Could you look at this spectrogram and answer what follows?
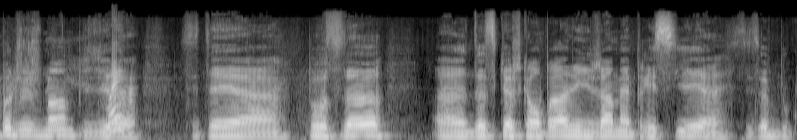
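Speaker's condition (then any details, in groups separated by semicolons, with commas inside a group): Cerebral palsy; convulsions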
